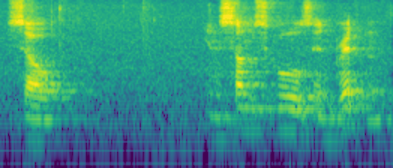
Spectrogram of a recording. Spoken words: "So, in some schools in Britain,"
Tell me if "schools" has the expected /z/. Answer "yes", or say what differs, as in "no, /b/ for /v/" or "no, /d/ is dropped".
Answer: yes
